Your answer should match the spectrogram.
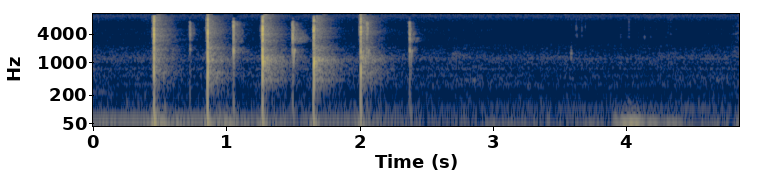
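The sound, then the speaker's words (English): A quick burst of about seven sharp hand claps, made to sync a recording, in an uneven rhythm over roughly two seconds, followed by quiet room hum and a faint click. “and we'll clap a couple times.”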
